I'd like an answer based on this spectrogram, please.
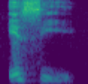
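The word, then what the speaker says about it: Isy: It's spelled I-S-Y, but I'm going to pronounce it Izzy, because it should be pronounced Issy, and fuck that.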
